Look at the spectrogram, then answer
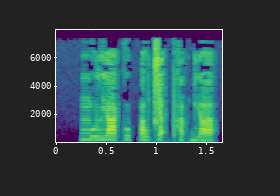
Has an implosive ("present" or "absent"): absent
